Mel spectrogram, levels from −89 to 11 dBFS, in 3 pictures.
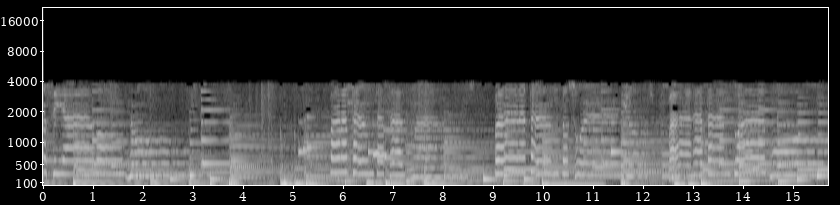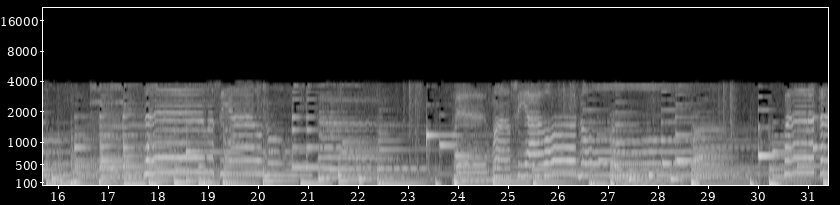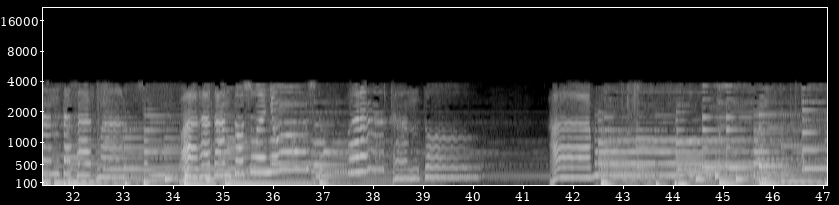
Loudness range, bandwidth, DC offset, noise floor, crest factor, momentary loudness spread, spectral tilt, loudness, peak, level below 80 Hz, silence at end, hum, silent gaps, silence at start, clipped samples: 5 LU; 4 kHz; under 0.1%; -44 dBFS; 18 dB; 9 LU; -11 dB/octave; -18 LUFS; 0 dBFS; -26 dBFS; 0 s; none; none; 0 s; under 0.1%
